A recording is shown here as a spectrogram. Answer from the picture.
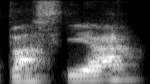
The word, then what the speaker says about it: Basquiat: It's Jean-Michel Basquiat, I think. – It's pronounced Basquiat. Haitian French, for the record.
